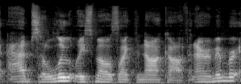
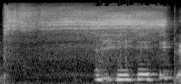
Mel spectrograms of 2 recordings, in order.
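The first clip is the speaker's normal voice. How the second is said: spray can hiss; 12 semitones higher, 5 dB louder than usual. Retold or imitated. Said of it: "the three dollar aerosol".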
